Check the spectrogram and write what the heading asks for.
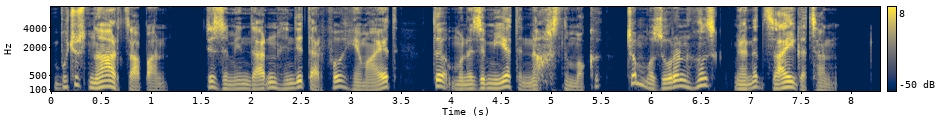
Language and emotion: Kashmiri, angry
